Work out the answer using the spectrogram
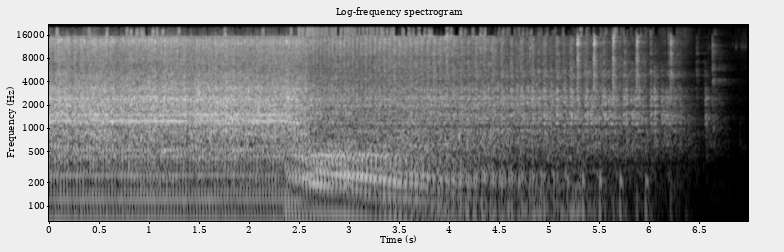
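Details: Powerstroke 6000 W generator with a 14 hp Honda-clone engine, after rotor repair and a governor adjustment made by bending the governor tab. A steady, even hum with a constant whine holds a couple of seconds, then winds smoothly down to a stop. Healthy.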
